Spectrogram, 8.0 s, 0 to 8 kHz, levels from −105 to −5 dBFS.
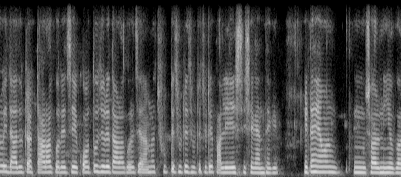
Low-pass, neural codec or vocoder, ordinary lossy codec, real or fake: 7.2 kHz; none; Opus, 16 kbps; real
